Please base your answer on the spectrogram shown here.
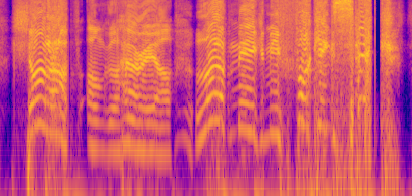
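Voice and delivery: loud, high hammy outburst; mock villain rage. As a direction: melodramatic angry yell. Villain snaps at the others.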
